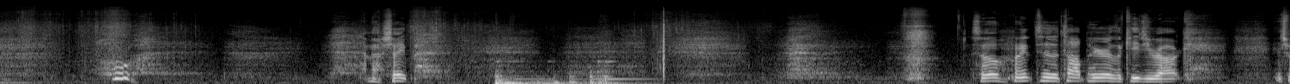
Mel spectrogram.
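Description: A middle-aged man talks with animation, close to a microphone.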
